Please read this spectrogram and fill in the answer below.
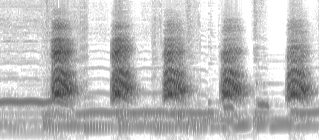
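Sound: crows cawing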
